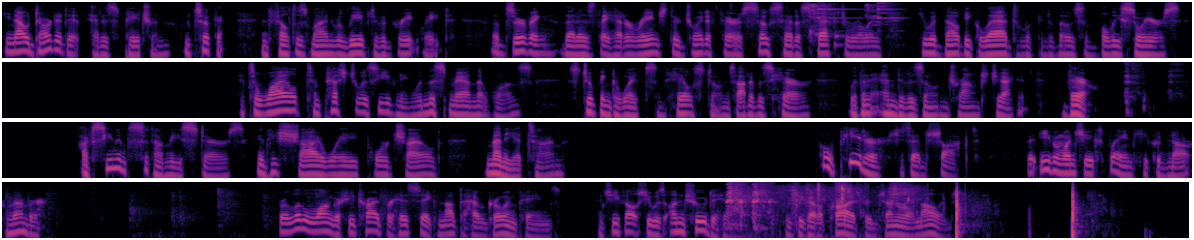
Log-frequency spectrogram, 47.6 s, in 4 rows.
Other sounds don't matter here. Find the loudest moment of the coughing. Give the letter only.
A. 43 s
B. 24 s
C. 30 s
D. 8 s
A.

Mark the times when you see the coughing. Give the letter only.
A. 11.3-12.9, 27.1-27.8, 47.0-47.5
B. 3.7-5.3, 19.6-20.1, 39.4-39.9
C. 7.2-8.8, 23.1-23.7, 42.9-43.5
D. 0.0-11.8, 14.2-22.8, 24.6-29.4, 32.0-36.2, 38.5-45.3
C.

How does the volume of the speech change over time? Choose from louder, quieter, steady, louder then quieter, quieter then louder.
steady.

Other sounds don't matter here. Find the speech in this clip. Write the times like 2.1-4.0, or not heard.
0.0-11.8, 14.2-22.8, 24.6-29.4, 32.0-36.2, 38.5-45.3.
